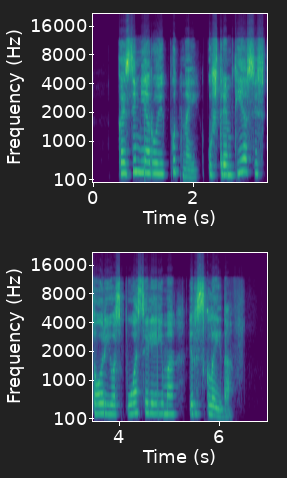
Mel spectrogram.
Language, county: Lithuanian, Telšiai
